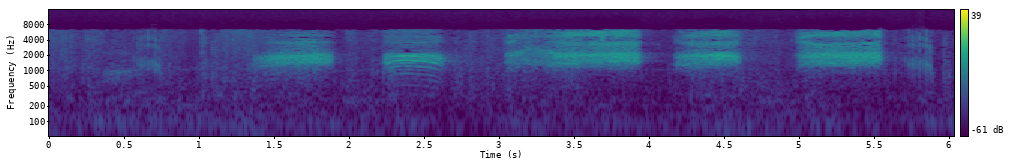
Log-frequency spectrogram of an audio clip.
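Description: Crows caw in Resident Evil Village, a series of about five harsh, rasping calls in uneven bursts, fairly close and prominent over a soft ambient background.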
